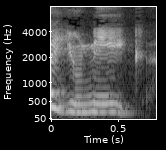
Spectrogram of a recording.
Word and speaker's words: unique: it is given a unique because here u is pronounced with the y sound ya okay a unique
